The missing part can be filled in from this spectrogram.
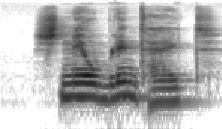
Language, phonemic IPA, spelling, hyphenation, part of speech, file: Dutch, /ˈsneːu̯ˌblɪnt.ɦɛi̯t/, sneeuwblindheid, sneeuw‧blind‧heid, noun, Nl-sneeuwblindheid.ogg
- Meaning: snow blindness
